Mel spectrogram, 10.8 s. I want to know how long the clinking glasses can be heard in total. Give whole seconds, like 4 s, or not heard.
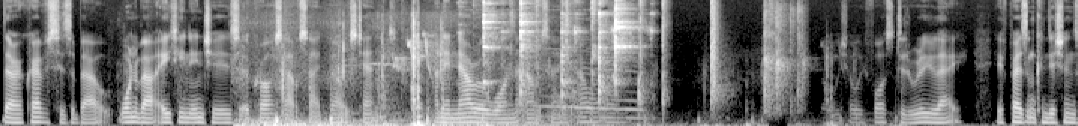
2 s.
